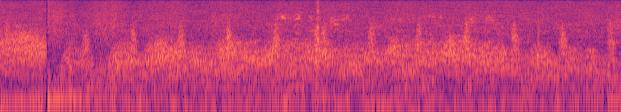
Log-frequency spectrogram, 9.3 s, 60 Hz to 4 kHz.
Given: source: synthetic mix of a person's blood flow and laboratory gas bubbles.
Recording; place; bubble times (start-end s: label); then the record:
Doppler ultrasound of blood flow; subclavian vein
4.71-4.82 s: bubbles
From the record:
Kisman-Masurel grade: 113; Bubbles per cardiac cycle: 1 to 2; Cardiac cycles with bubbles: 1 to 10%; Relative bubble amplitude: loud (0.450 to 0.775); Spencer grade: 1 (occasional bubble signal discernible with the cardiac motion signal, with majority of cardiac periods free of bubbles); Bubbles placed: anywhere in the cardiac cycle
